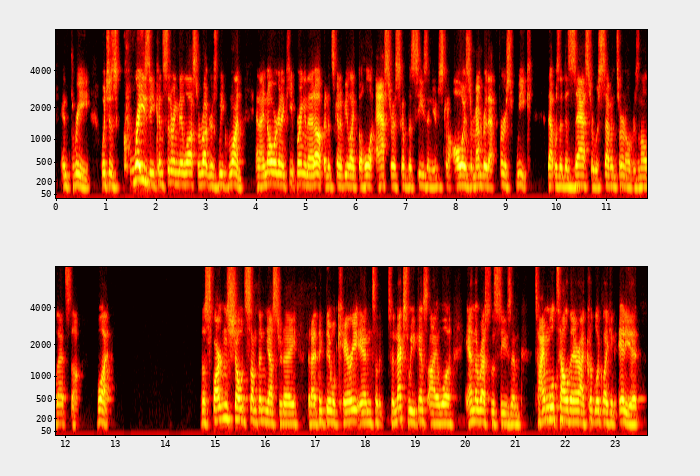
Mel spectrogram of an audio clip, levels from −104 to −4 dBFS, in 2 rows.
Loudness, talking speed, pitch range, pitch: -30 LUFS, 225 wpm, 140-165 Hz, 150 Hz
